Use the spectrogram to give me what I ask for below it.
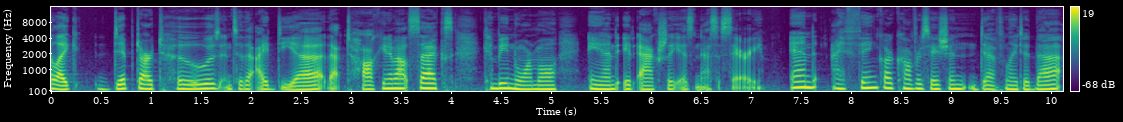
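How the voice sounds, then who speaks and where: A woman's voice: fairly low pitch, gravelly, a little mellow, no room sound. A woman hosting a podcast, chatting casually and gushing, with lots of filler words. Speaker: podcast host. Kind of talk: casual podcast intro and interview. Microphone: remote call recording.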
